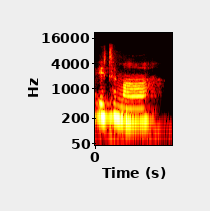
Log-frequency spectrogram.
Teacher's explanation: she was meticulous about stressing the final syllable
